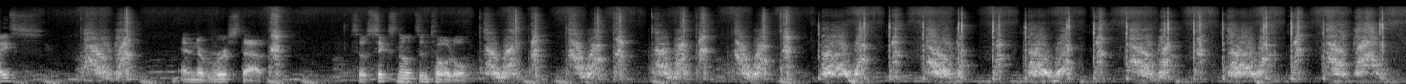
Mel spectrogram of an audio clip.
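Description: A mixer fader clicks rapidly.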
